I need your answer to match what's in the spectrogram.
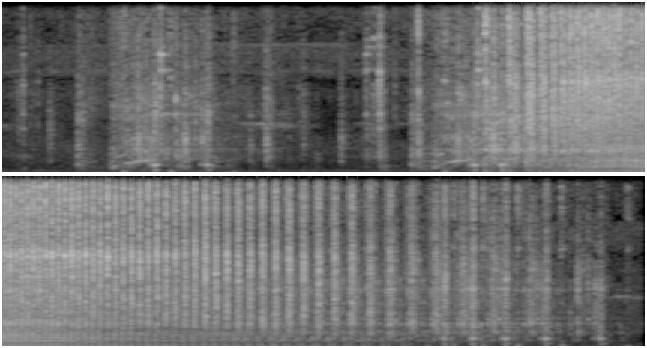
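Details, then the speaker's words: Briggs & Stratton generator that sat unused and won't start: after fuel is poured into the carburetor throat, a few weak pops, then it runs a few seconds at a fast even beat. Carburetor fault. "fortunately it ran off the gas that i put into the carburetor's throat which is great news"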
